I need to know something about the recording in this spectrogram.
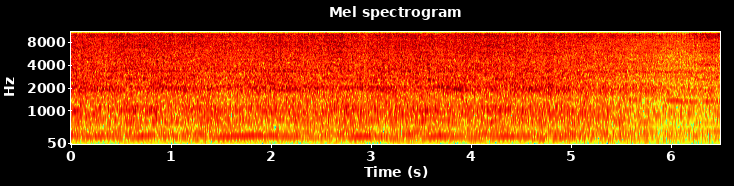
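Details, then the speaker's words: Jeep Cherokee 4.0 after a tune-up with new plugs, wires, cap and coil wire, previously a random-misfire check-engine light: loud idle wavering about once a second; somewhat better but still rough, owner suspects an injector. "does a little better it seems to be running a little bit better we're gonna take it for a test drive it's still got a little bit of a mess it feels like maybe injector or I don't know"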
